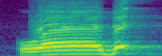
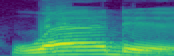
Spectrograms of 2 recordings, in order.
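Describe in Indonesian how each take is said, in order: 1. Huruf d di akhir berakhir dengan hamzah. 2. Huruf d di akhir dilepas dengan pantulan. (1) "ada hamzah di akhir... Wad, nah, nggak boleh" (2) "harus dipantulkan secara langsung dan tidak ada hamzah di akhir"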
